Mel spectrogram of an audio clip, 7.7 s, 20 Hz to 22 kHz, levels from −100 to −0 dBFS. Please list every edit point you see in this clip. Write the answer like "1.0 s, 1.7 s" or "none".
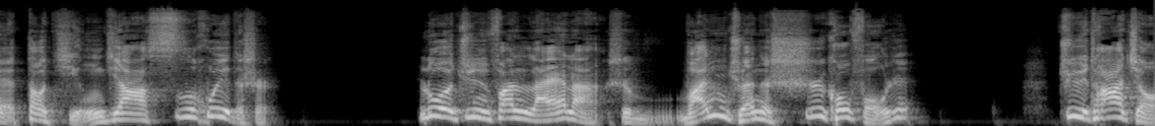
none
